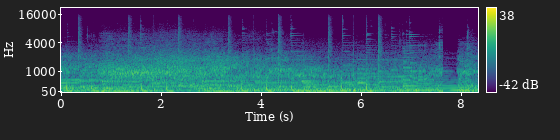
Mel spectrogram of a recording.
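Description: A car pulls away and picks up speed on a city road in Al Khuwair, Muscat, Oman, as a signal turns green; the engine note rises steadily, loud and close, with road and traffic noise around it.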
